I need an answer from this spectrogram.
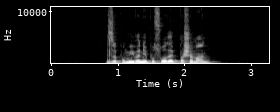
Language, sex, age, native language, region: Slovenian, male, 18-29, Slovenian, Central Slovenia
